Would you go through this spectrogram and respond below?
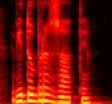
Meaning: to reflect, to represent (constitute a representation of)
- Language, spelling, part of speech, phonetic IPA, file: Ukrainian, відображати, verb, [ʋʲidɔbrɐˈʒate], Uk-відображати.ogg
